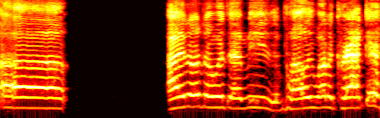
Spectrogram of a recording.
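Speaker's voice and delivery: put-on high childlike voice, stretched opening "uh". Acting out a kid answering the teacher: imitating a kid. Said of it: "And the kid's like".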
